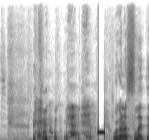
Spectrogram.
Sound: laughing

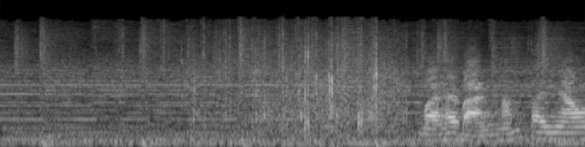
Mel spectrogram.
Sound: claps

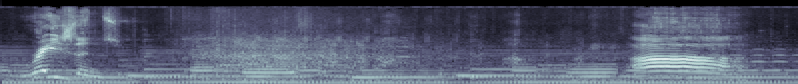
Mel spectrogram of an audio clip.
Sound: laughter

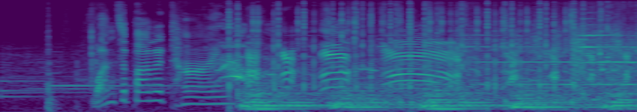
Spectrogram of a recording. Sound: laughing

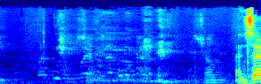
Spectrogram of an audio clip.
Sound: laughter

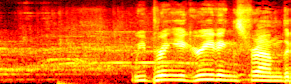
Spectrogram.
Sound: crowd cheers

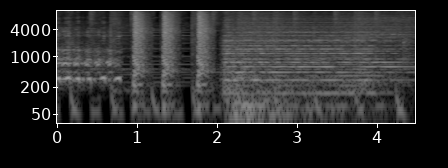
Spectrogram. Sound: laughs; straps snapping

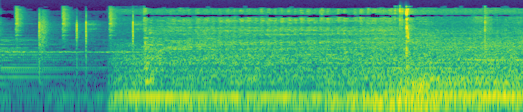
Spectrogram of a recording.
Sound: engine starting

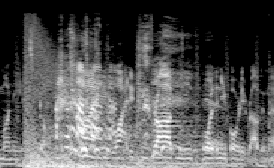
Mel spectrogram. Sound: laughs

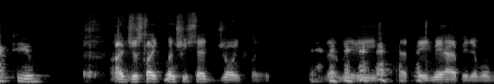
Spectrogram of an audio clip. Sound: laughs

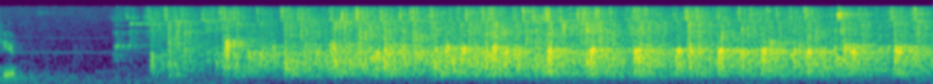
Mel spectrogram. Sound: applause

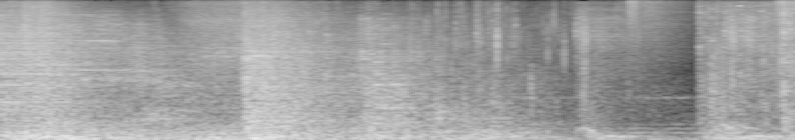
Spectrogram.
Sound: character slamming

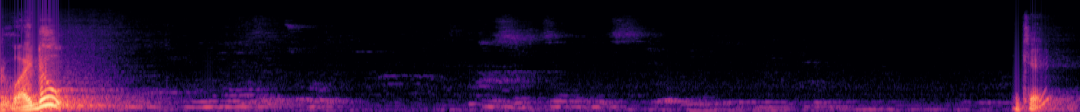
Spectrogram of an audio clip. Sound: silence

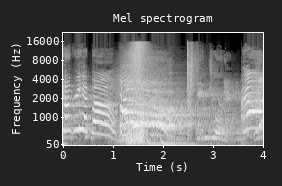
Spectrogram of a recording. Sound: all shout excitedly

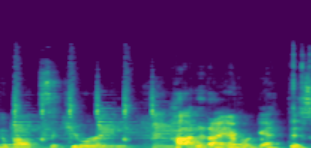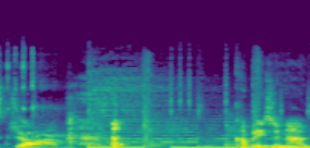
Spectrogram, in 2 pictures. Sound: chuckling

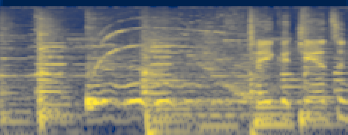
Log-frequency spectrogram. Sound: boing

